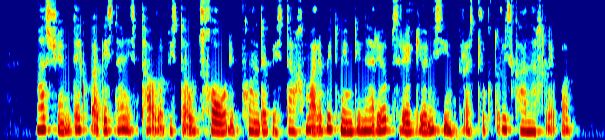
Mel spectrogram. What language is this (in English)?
Georgian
